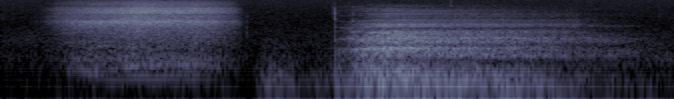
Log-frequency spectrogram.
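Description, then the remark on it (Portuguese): A person imitates the breathing of Jesus in the sepulchre in Jerusalem: a long airy inhale followed by a fuller, louder exhale, breathy, with a short pause between them and no talking. “O silêncio do sepulcro em Jerusalém é rompido, é quebrado pelo som da respiração de Jesus.”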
